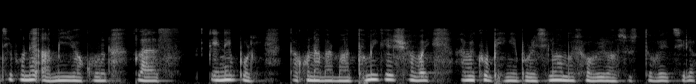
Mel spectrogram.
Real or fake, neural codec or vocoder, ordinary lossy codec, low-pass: real; none; none; 5.4 kHz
